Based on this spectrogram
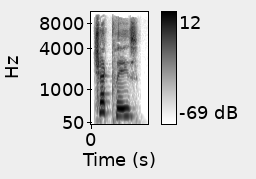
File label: Check Please, Restaurant, bar, male; Talking Sound Effects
